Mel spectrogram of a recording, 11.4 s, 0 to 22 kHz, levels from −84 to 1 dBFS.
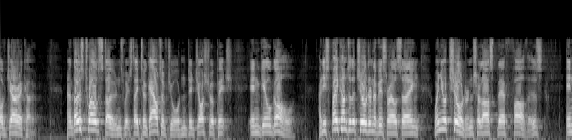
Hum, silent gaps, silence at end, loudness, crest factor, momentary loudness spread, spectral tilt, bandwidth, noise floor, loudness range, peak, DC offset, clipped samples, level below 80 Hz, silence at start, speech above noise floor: none; none; 0 s; -18 LUFS; 16 dB; 12 LU; -2.5 dB/octave; 8 kHz; -54 dBFS; 4 LU; -2 dBFS; under 0.1%; under 0.1%; -50 dBFS; 0 s; 36 dB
